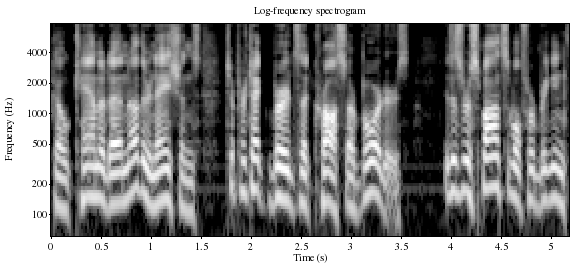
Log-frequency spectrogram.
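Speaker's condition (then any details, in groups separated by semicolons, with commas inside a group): No condition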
